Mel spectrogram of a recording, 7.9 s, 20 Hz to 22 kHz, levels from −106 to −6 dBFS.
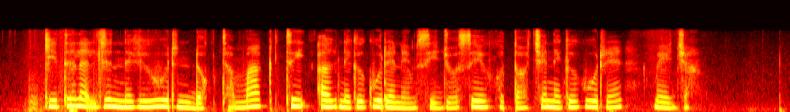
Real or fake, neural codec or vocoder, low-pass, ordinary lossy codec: real; none; 7.2 kHz; none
